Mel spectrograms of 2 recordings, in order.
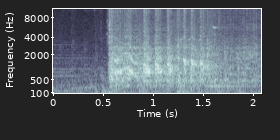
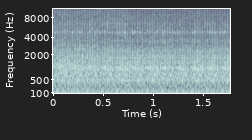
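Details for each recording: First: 1998.5–2002 Dodge Cummins with VP44, just after installing a Fleece PowerFlo in-tank lift pump: starter cranks with rapid irregular chuffs that don't catch; air in injector lines, bled at injectors one and three. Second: 1998.5–2002 Dodge Cummins (VP44) idling after the Fleece PowerFlo lift pump install and bleeding: steady, even diesel clatter with a smooth regular pulse, no misses or knocks, and no leaks.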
